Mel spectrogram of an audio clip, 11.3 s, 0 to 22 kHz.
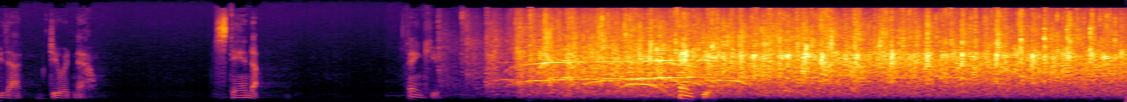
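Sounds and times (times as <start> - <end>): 
speech: 0.0 - 1.0, 2.2 - 2.7, 4.1 - 4.9, 6.8 - 7.5
audience applause: 4.4 - 11.2.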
